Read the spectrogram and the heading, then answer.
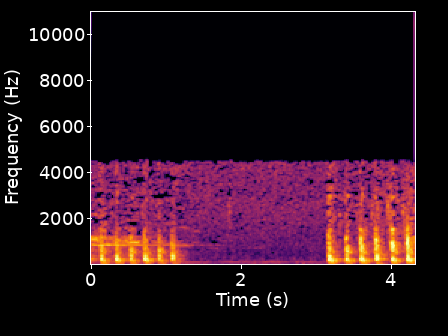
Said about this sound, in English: Footsteps again. And this time they stopped outside my door.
